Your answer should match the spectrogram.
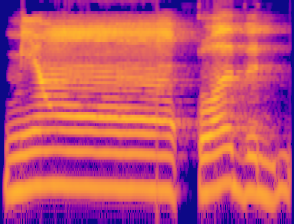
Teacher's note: نفخم القاف، نرقق الباء، نقف على اللام بالسكون العارض. قبل، ولو وصلنا لكانت اللام مضمومة فنتم ضمتها. · لدينا نون ساكنة وبعدها القاف في كلمتين فالحكم إخفاء حقيقي مع غنة كاملة مفخمة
